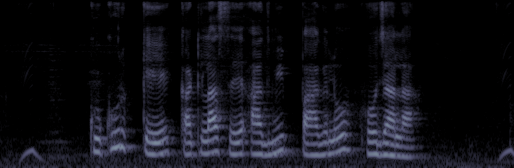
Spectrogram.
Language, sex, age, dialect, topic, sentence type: Bhojpuri, male, 18-24, Northern, agriculture, statement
